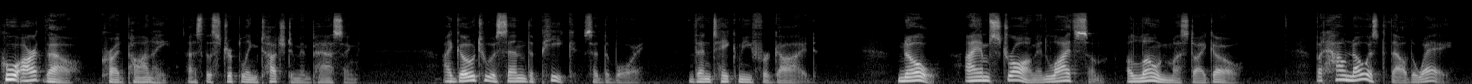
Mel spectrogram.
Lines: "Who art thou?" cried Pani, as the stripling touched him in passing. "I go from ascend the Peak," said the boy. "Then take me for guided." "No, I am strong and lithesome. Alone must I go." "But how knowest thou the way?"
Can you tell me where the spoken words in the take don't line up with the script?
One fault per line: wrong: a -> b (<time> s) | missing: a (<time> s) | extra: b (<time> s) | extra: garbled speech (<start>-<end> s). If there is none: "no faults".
wrong: from -> to (4.7 s)
wrong: guided -> guide (7.7 s)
